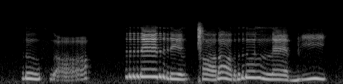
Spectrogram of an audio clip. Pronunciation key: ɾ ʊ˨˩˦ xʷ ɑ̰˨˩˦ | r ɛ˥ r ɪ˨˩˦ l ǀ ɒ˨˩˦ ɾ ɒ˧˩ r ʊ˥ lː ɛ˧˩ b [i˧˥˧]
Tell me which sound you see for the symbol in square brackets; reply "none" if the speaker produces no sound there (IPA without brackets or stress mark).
i˧˥˧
